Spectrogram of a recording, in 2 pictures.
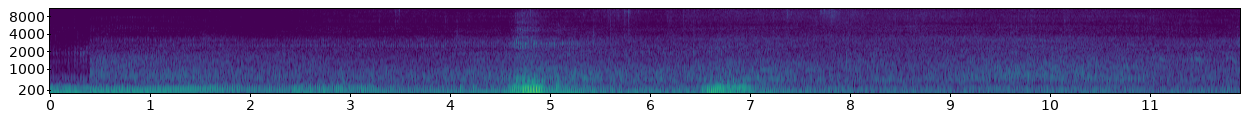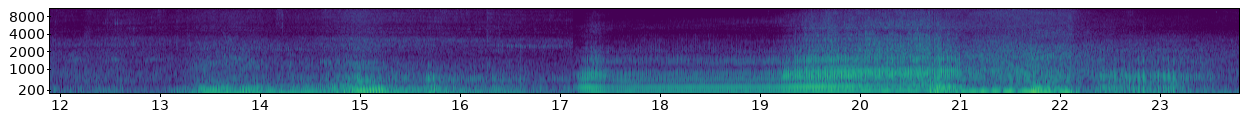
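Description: Car fitted with a new aftermarket exhaust, idling with a few sharp blips, then revving hard and pulling away, engine note rising and fading as it drives off, loud and close with no talk.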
